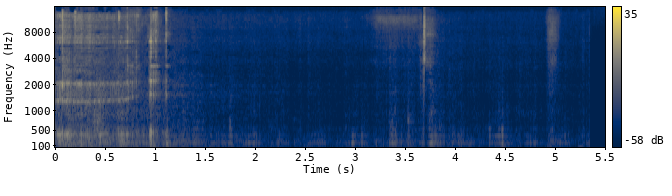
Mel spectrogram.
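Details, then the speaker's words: A long, loud, deep belch at the start, then quieter broken, stuttering belch sounds from a woman deliberately burping, in a quiet room. "deep that one stuttered it keeps getting stuck it keeps stuttering I'm struggling here"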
